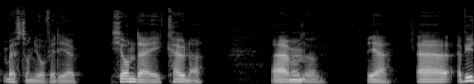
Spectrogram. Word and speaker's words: Hyundai Kona: Let me just get this pronunciation right, based on your video. Hyundai Kona.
